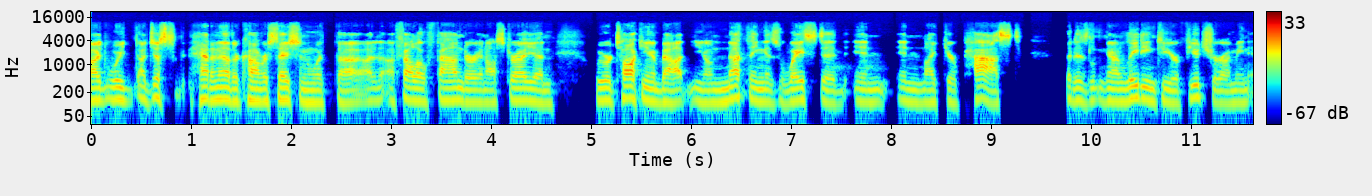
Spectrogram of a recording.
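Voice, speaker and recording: A male podcast host asking questions in a reflective, halting way over a video call. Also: medium pitch, no echo, studio quality. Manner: reflective, warm-hearted, with halting restarts. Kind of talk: casual interview chat.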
